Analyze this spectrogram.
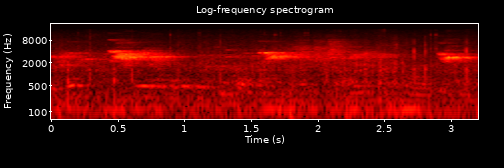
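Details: Budgerigar chicks aged 11 to 21 days, on breeding day 24: three raspy, high chirping bursts, near 0.5, 1.6 and 3 seconds, with quieter chatter between them and faint background sound.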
